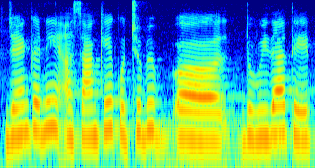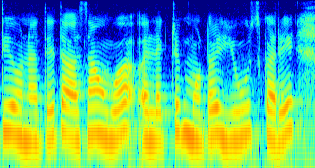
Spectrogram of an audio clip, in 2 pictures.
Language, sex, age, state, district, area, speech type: Sindhi, female, 18-30, Maharashtra, Thane, urban, spontaneous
